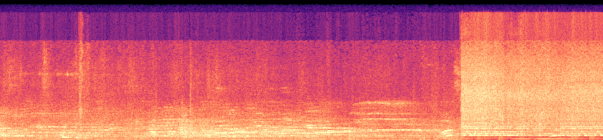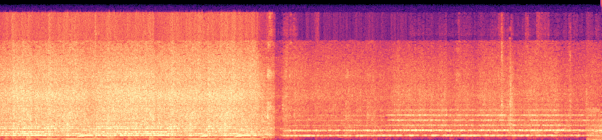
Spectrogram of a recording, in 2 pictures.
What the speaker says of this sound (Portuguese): Essa Maria Fumaça daqui de São João del Rei, ela tem essa peculiaridade de funcionar desde a inauguração.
